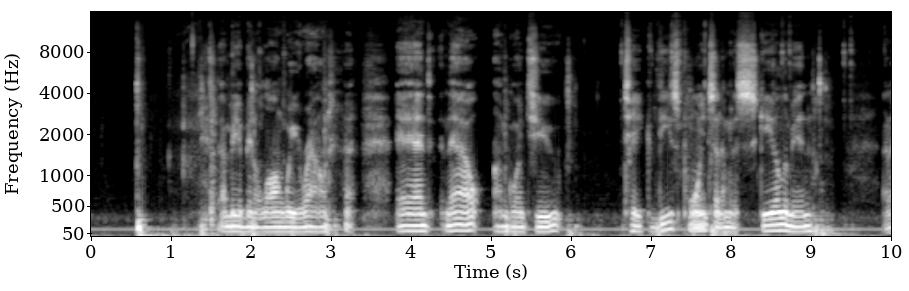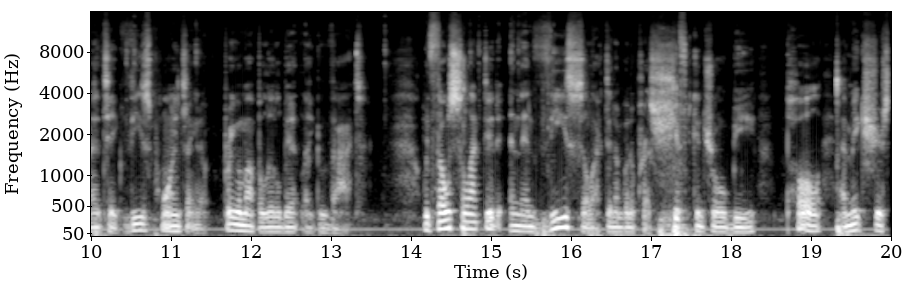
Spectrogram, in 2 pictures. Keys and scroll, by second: 0.6 KP_1, 3.0 Tab, 5.2 Tab, 7.8 s, 9.2 alt+a, 17.3 ctrl+shift+b, 19.3 c.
